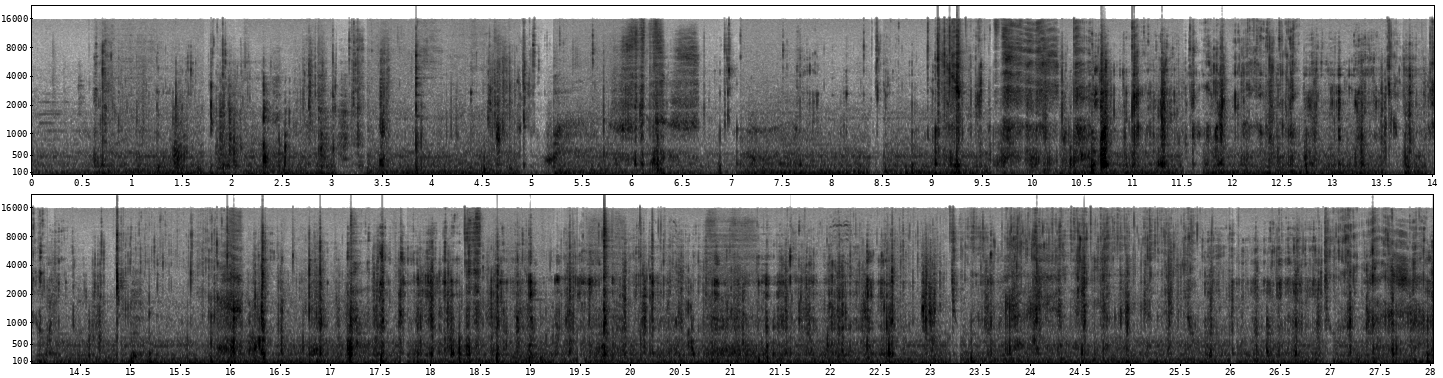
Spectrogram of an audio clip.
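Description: Close-miked eating sounds: a person chewing instant ramen noodles and kielbasa sausage, with a dense run of wet mouth clicks and smacks. There is a sip of broth from a spoon at the start.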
